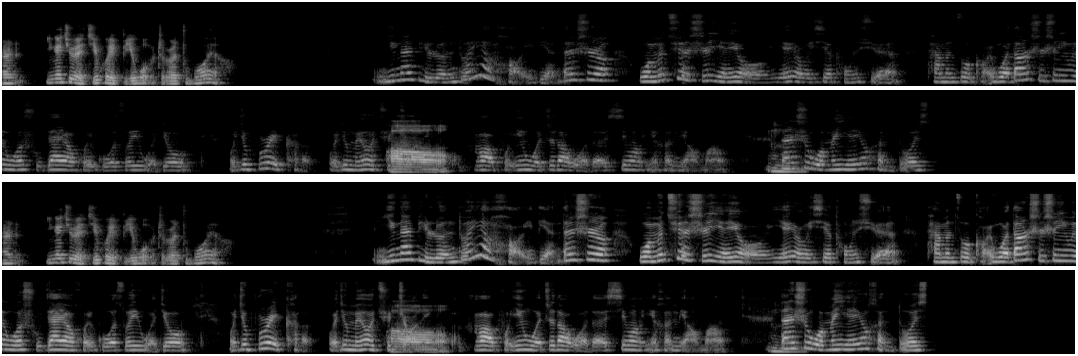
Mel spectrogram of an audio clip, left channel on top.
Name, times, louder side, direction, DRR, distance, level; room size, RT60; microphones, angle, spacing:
voice 1, 0.0-2.3 14.6-15.2 18.4-18.8, left 3 dB, 25° left, 0.3 m, -30 dB
voice 2, 3.7-9.0 9.3-12.6 13.0-15.1 15.5-18.0 18.3-20.0, right 7 dB, 85° right, 0.3 m, -31 dB
2.4 x 2.3 x 2.2 m
head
